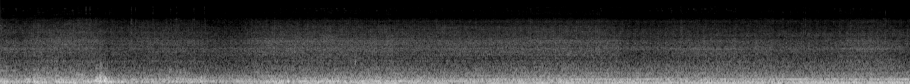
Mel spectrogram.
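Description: A vehicle engine hums steadily while driving along a road.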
